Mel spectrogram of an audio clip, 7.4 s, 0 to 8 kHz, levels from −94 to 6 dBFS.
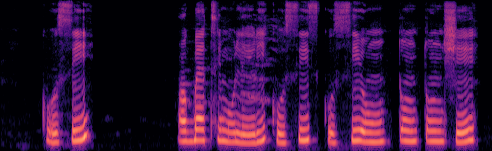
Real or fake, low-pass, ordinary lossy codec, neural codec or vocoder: real; none; none; none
